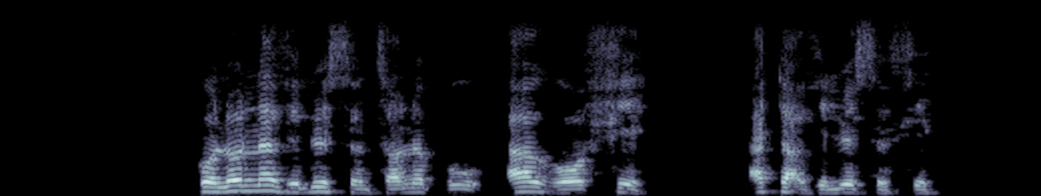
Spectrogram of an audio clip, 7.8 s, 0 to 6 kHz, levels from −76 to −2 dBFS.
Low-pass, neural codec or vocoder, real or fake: 5.4 kHz; none; real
